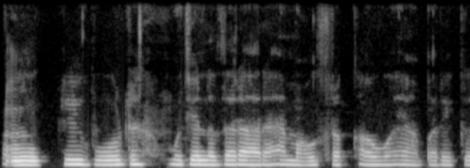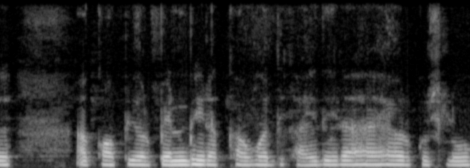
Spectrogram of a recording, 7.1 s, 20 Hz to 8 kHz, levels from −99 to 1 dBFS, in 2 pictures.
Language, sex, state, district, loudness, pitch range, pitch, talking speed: Hindi, female, Chhattisgarh, Rajnandgaon, -19 LUFS, 190-205 Hz, 195 Hz, 210 wpm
